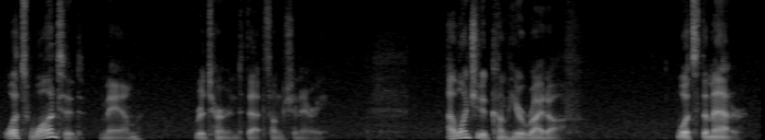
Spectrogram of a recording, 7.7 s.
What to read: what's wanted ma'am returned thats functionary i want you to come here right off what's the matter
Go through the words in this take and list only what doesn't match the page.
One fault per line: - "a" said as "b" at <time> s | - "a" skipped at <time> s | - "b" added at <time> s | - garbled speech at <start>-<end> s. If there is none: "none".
- "thats" said as "that" at 2.5 s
